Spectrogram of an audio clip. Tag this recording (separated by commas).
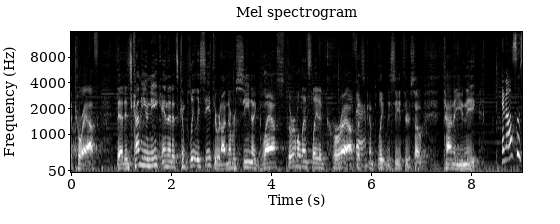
Speech, Music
